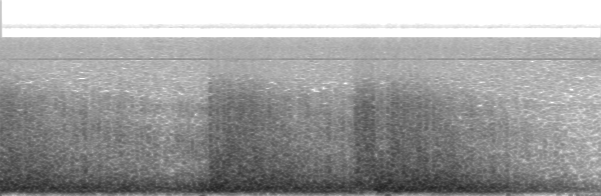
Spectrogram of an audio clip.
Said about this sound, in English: Little John is being developed as a lightweight missile primarily for use by airborne troops. To increase its accuracy, it spins before firing.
